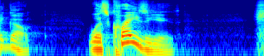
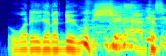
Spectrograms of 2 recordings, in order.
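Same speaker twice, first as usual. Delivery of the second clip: louder mock retort, close to own pitch; mengejek balik; 4 dB louder than usual. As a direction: throw the taunt straight back. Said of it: "What I do right back?".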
